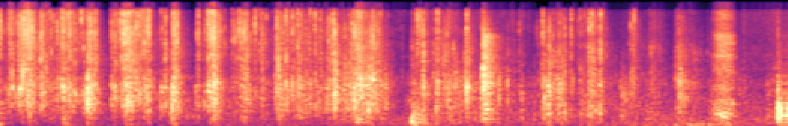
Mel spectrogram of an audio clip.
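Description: Plastic vinyl packaging crinkles and crackles as a sun cap safety hat visor is unwrapped, with busy, uneven bursts of rustling handled close up, without any talking.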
